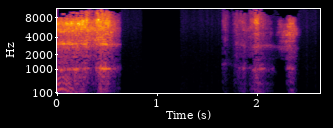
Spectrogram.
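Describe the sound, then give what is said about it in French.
A voice imitates snoring: one long rasping snort, a second of silence, then a choppy run of three or four short, grunting snores. “Mais quand quelqu'un ronfle, par ah. exemple, c'est des bruits qui sont saccadés, c'est comme”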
